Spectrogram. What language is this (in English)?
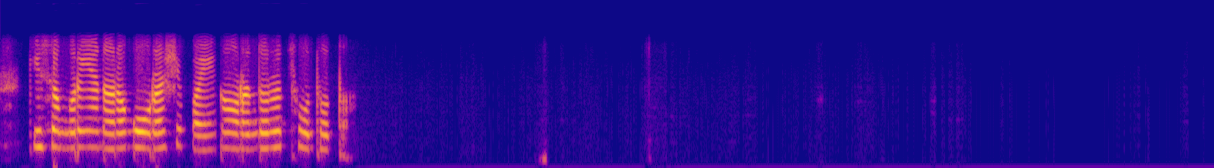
Marathi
